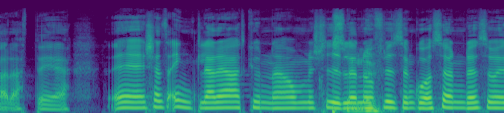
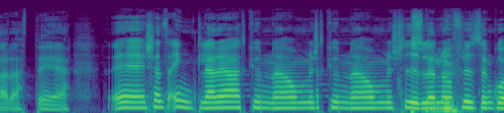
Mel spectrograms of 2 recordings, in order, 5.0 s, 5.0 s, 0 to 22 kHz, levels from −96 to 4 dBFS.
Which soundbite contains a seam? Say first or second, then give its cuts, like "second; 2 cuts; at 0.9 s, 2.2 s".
second; 1 cut; at 3.2 s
